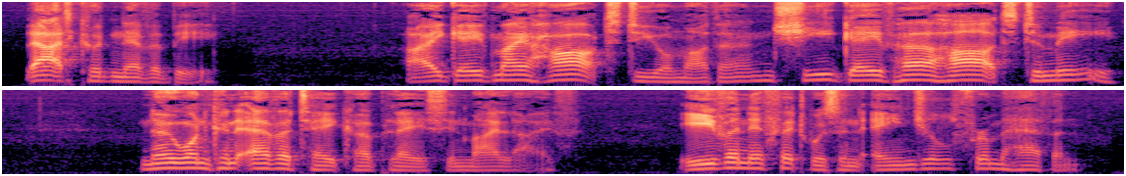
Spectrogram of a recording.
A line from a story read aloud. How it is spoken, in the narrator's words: he said firmly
